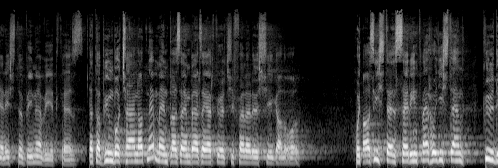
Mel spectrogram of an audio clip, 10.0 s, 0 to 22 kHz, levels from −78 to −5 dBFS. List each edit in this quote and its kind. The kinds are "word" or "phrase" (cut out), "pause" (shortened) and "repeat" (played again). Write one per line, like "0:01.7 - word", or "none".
0:01.7 - pause
0:03.4 - word
0:04.0 - word
0:07.3 - word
